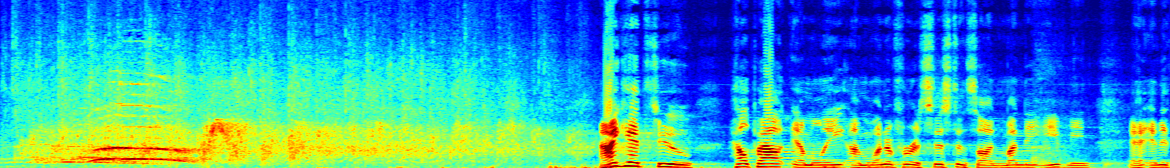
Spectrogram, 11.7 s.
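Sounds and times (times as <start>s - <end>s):
audience applause: 0.0s - 6.1s
speech: 6.1s - 11.6s.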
